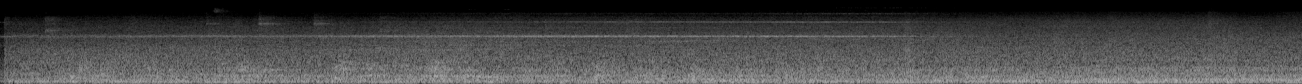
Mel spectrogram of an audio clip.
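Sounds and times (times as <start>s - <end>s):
high-pitched train whine: 0.0s - 13.0s
electric train braking: 0.5s - 9.4s.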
